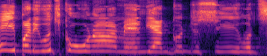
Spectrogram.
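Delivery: very high-pitched voice. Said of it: "they go like".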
